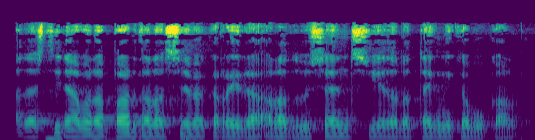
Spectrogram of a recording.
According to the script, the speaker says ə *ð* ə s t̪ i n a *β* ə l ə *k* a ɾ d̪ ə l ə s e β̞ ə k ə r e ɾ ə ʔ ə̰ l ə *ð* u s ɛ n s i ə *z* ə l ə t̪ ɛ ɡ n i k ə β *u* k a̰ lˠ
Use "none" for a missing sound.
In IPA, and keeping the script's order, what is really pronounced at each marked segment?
ð, β, p, ð, ð, u

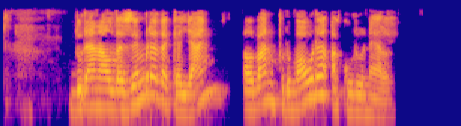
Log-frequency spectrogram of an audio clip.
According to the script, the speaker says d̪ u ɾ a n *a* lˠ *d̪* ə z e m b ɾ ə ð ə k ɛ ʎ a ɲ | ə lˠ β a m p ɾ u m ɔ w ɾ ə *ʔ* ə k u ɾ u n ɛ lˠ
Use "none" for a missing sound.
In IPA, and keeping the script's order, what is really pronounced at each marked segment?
ə, d̪, ʔ

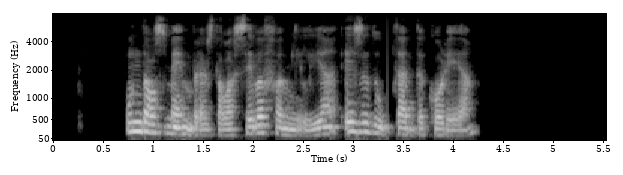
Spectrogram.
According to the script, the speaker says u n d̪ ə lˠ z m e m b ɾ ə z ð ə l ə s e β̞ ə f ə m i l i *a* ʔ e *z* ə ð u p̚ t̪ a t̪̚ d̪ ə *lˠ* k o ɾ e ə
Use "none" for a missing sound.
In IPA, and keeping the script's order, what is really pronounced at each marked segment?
ə, z, none

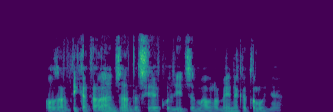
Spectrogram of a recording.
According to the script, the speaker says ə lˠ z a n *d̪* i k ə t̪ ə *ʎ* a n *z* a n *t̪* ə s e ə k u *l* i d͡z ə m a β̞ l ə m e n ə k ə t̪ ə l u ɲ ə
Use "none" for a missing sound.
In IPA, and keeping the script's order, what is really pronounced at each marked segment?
t̪, l, z, d̪, ʎ

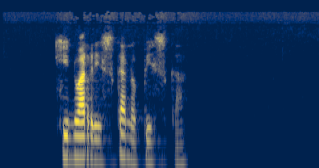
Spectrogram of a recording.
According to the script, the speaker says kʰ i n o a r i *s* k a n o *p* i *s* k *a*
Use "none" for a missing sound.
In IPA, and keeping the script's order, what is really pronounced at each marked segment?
s, p, s, a

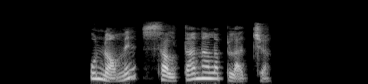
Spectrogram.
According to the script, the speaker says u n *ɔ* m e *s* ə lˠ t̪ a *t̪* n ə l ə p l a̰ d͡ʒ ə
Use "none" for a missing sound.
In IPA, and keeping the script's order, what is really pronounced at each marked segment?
ɔ, s, none

